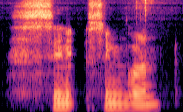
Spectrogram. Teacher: it's just a consonant W after a G after an N, but this N is actually most likely a velar N, like in the word sing, which is related to Singguan.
